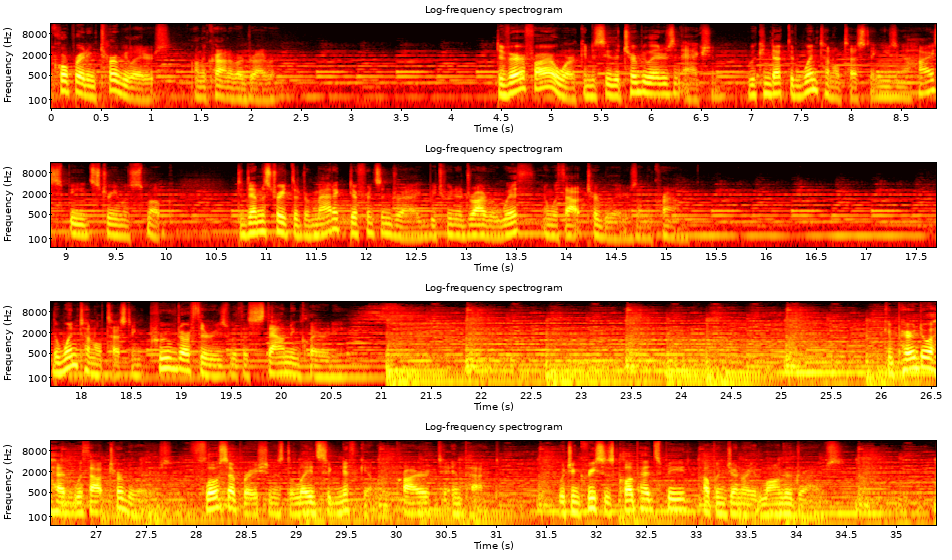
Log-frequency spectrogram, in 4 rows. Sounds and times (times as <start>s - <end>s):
Speech: 0.0s - 2.3s, 4.5s - 10.0s, 10.7s - 15.2s, 17.7s - 20.6s, 26.0s - 31.0s, 31.6s - 34.5s
Music: 0.0s - 35.4s.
